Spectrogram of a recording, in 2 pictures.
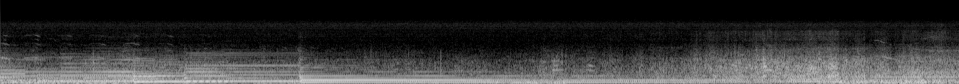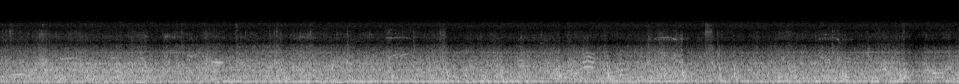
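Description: Synthesizer transition music with held notes for about the first seven seconds, giving way to a steady rushing outdoor harbor ambience with a low hum running under it.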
